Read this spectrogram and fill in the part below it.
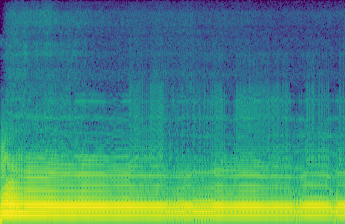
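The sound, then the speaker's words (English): A voice imitates the drone heard inside an airplane cabin with headphones out, a steady, low, buzzing hum held for about four seconds. The pitch wavers briefly a couple of times, and no words are spoken. “constant buzzing. That's what a plane is.”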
